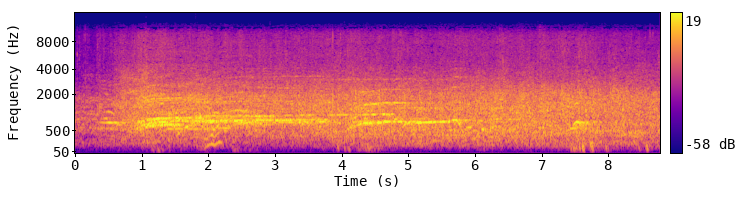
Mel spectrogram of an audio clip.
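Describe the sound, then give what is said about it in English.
A loud, unruly crowd at a Nebraska town hall held by GOP Representative Mike Flood shouts and jeers continuously, with raised voices overlapping and clapping mixed in, a dense, sustained roar without letting up. “Here's him trying to keep a handle on a very unruly and raucous Nebraska crowd.”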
